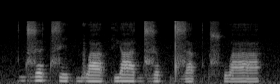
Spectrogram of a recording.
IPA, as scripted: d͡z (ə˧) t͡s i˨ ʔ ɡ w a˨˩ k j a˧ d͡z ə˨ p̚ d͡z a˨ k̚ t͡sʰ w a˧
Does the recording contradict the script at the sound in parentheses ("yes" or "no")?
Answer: yes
